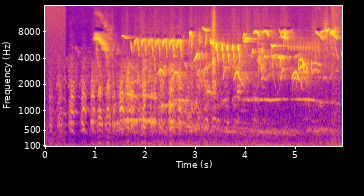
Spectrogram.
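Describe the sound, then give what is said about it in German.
A busy chorus of ducks quacking on a pond in a park, many calls overlapping in a steady, clamorous stream, with a few higher chirps mixed in and a faint outdoor hum underneath. “Das ist auch bei den Enten der Fall, die immer zahlreicher Becken und Teiche in den Parks besiedeln.”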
